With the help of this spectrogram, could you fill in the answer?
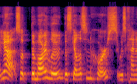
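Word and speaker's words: Mari Lwyd: this practice in Britain across Britain was the marud and that's spelled m a r i l w d so the the marude is a skeleton horse and uh she is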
